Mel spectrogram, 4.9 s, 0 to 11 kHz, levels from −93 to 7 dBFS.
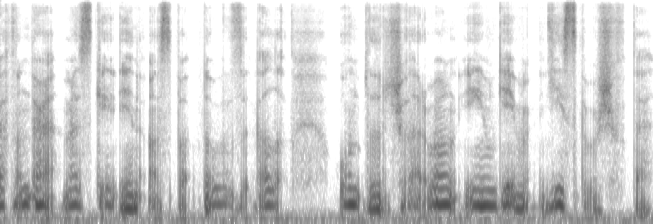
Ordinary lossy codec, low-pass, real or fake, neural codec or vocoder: none; none; fake; autoencoder, 22.05 kHz, a latent of 192 numbers a frame, VITS, trained on many speakers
